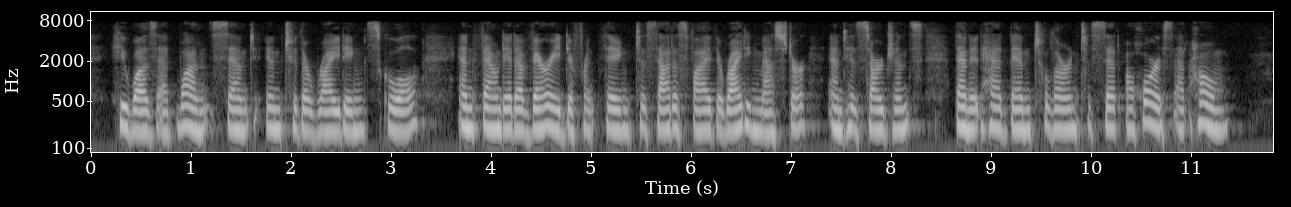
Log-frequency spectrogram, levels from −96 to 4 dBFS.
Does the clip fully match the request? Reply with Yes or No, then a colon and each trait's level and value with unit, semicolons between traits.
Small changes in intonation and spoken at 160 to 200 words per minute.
Yes: narrow, 1.5 semitones; average, 190 wpm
